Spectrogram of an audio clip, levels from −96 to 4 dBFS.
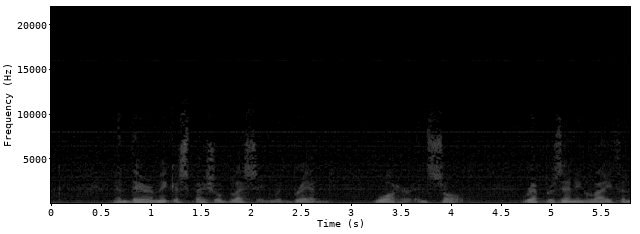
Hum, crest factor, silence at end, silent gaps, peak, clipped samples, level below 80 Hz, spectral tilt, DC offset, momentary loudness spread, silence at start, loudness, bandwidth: none; 18 dB; 0 s; none; -40 dBFS; under 0.1%; -76 dBFS; -5.5 dB/octave; under 0.1%; 8 LU; 0 s; -59 LUFS; 16 kHz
